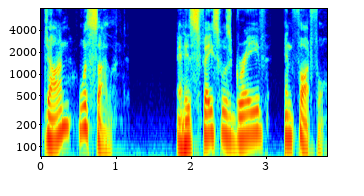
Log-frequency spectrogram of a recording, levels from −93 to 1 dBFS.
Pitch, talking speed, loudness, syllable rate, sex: 125 Hz, 155 wpm, -20 LUFS, 4.9 syllables/s, male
